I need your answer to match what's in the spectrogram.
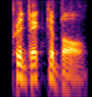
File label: "predictable", American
